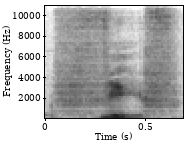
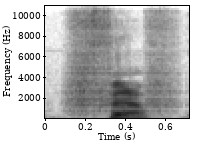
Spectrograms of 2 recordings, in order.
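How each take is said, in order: First: The vowel is long, as in 'beef'. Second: The vowel is short, as in 'if'. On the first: The speaker calls it right. "instead of Fief" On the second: The speaker calls it wrong. "they might accidentally pronounce it as Fif"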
